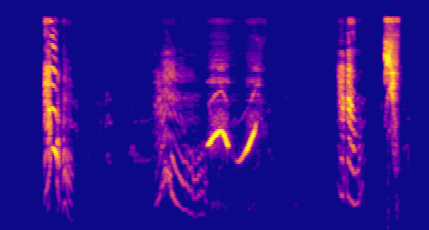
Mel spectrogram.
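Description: Dakhni teetar (a partridge) calling: a sharp call about half a second in, then a run of rising and falling whistled notes, and two more sharp calls near the end.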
